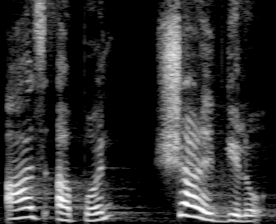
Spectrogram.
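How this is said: The words are run together in two pairs.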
